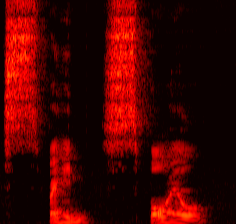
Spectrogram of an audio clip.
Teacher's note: sort of like the hard P and it's just a mixture between the B and the P and this is the same sound of a P in Spain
